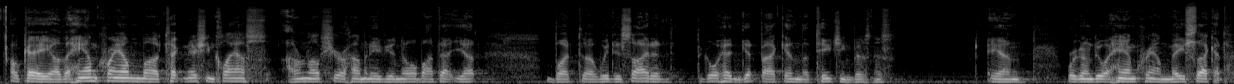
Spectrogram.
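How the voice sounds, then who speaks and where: Man giving halting, informal club announcements. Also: medium pitch, flat delivery, darkish tone. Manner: halting, hesitant, unscripted delivery. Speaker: club officer leading a meeting. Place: club meeting room with an audience.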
